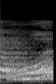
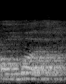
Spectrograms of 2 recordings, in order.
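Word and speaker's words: hour: तो यहाँ पर हम इसे होल नहीं बोलते हैं, हम लोग क्या बोलते हैं, ओवर, क्या बोलते हैं, ओवर। सो यहाँ पर एच जो है वो साइलेंट है, तो यहाँ पर ओवर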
